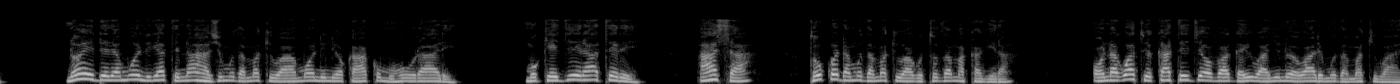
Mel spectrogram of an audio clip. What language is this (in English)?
Kikuyu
